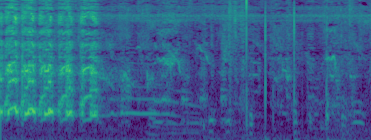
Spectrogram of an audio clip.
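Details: Laughing chicken (Ayam Ketawa) in Meulaboh, owned by its keeper, gives about one second of quick, choppy, pulsed crowing, then quiet background with scattered clicks and faint noises.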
